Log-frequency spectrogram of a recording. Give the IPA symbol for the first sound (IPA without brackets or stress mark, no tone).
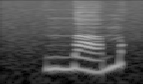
n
